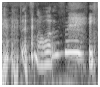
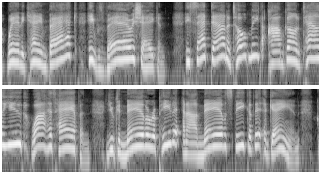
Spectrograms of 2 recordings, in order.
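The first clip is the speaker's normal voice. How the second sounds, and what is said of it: Reading in a put-on accent. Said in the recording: “I know you'll drop that accent.”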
